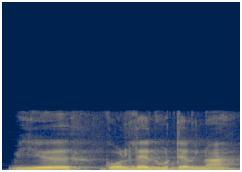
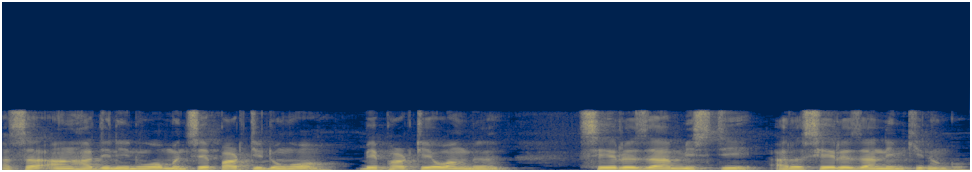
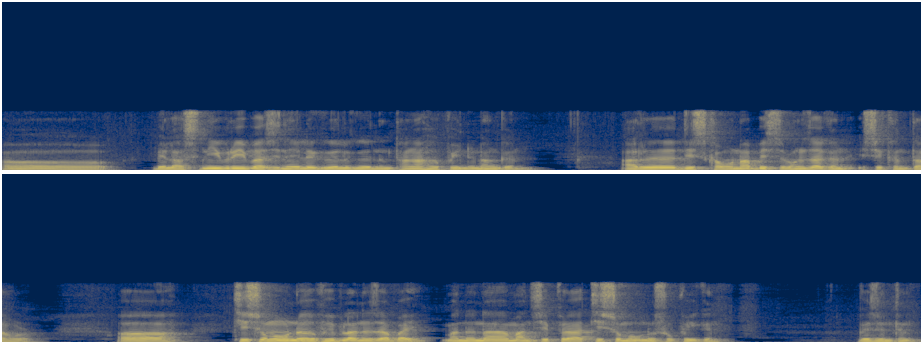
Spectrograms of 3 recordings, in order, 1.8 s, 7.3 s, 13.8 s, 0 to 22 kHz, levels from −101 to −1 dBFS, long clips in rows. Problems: none marked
